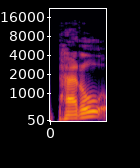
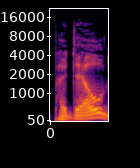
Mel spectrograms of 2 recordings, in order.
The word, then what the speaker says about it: padel: I've been playing a little bit more, got to pronounce this the right way, paddle or padel, depending on whether you're in Europe or Australia, how you pronounce it.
